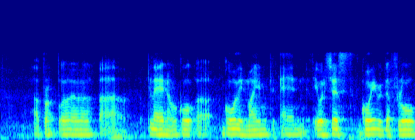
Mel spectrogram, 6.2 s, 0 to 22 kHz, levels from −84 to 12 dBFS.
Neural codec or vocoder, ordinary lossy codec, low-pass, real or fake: codec, 16 kHz, 2 kbps, FunCodec, trained on Chinese and English, 25 frames a second; none; 5.4 kHz; fake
